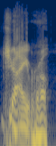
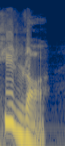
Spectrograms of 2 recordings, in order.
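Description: First: The word is said with an English pronunciation. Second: The word is said with a Greek pronunciation. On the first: "a lot of us English call it gyro" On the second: "The Greek pronounce it hetero"

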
